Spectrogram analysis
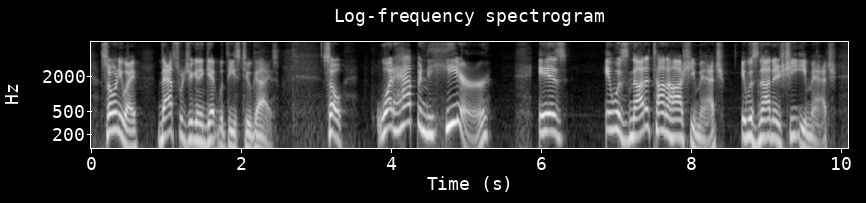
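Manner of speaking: ordinary delivery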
